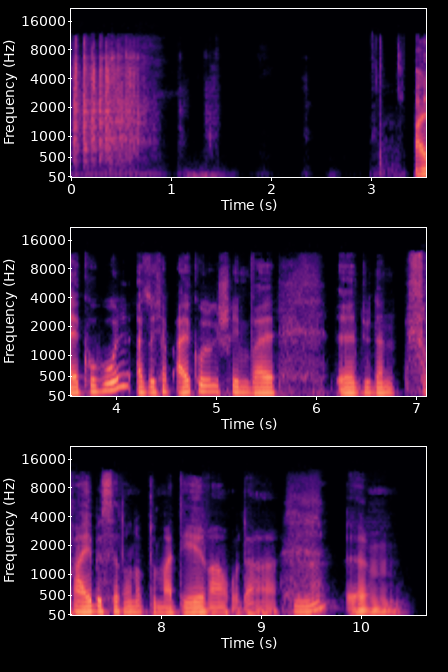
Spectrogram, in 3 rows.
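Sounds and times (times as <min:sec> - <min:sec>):
dice rattling and clattering across a hard table surface: 0:00.0 - 0:01.5
speech: 0:03.4 - 0:10.5.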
